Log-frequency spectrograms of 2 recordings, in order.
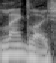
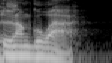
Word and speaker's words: Langlois: How do I say it in French? Langlois. Je m'appelle Langlois.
